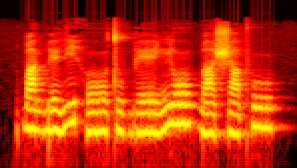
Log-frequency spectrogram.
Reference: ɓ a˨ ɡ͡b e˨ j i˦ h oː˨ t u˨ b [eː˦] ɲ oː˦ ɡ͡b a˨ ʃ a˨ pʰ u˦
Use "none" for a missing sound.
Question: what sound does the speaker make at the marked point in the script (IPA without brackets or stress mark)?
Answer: eː˨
